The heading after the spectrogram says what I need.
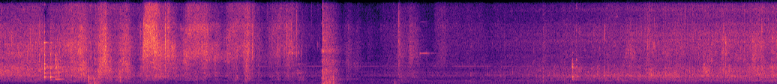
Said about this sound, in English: I'm just going to fry all these together.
